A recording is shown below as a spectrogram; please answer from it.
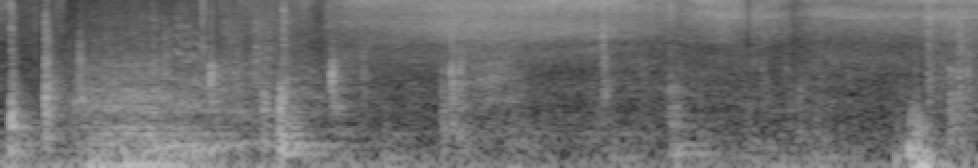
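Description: Rubbing and scraping against a lecture board, strongest in the first two seconds, with a few light taps and one heavy low thump near the end.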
